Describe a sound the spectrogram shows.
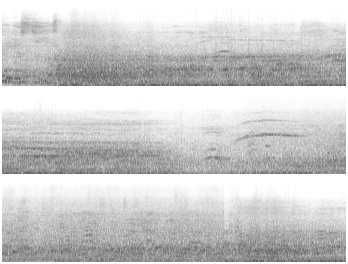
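Music plays with a deep bass beat through loudspeakers in a large echoing hall.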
